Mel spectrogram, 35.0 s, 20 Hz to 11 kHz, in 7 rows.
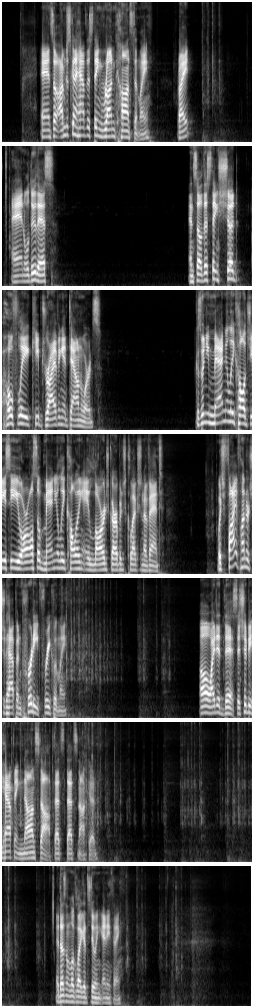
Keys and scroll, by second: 0.4-1.2 typing, 1.2 ctrl+c, 2.3 Return, 4.1 ctrl+a, 4.1 4, 4.2 Up, 5.2 Return, 20.5 alt++, 20.5 alt+{, 21.1-22.1 typing, 22.3 ctrl+d, 23.1 ctrl+d, 23.1 ctrl+u, 23.4-28.5 typing, 27.7 ctrl+a, 28.6 ctrl+c, 28.7 ctrl+c, 28.9 ctrl+c, 29.4 ctrl+a, 29.5 3, 29.7 ctrl+c, 30.0 ctrl+c, 30.2 Up, 30.7 Up, 31.2 Return, 32.4 ctrl+a, 32.7 4, 33.2 Up, 33.5 Return.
